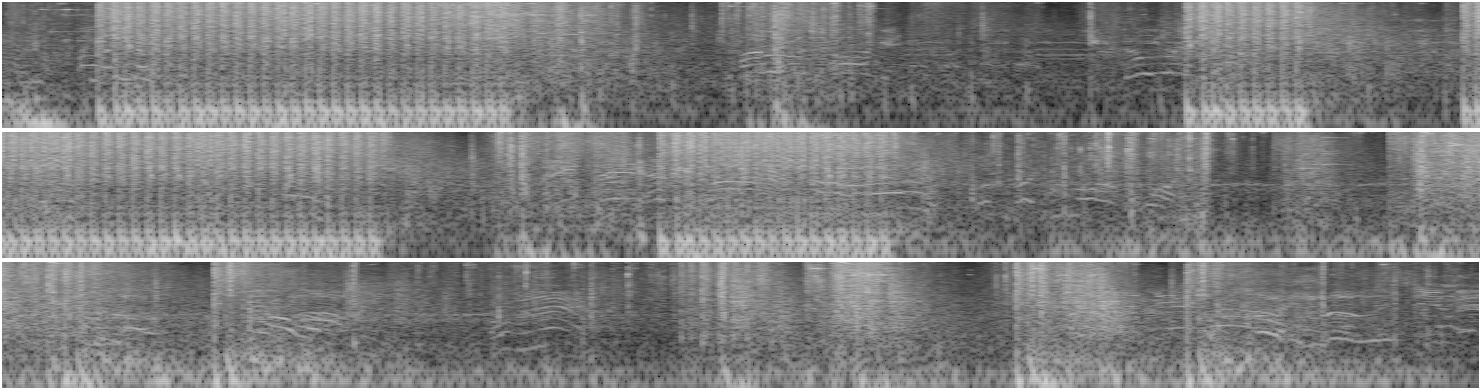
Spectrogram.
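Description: Heavy, sustained automatic gunfire in Tom Clancy's The Division, loud overlapping bursts and volleys with brief gaps, mixed with in-game voice chatter.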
